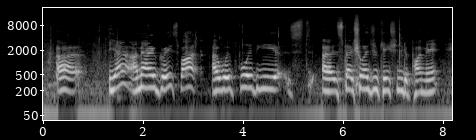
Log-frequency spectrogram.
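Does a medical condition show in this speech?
Yes: cerebral palsy; since birth.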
